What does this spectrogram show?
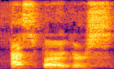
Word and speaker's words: Asperger's: And that is, I'm actually coming out to confirm that I have Asperger's syndrome, or Asperger's syndrome as it's commonly frequently pronounced as.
